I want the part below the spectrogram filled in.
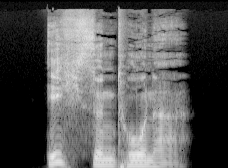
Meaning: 1. comparative degree of ich-synton 2. inflection of ich-synton: strong/mixed nominative masculine singular 3. inflection of ich-synton: strong genitive/dative feminine singular
- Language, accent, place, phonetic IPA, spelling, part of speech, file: German, Germany, Berlin, [ˈɪçzʏnˌtoːnɐ], ich-syntoner, adjective, De-ich-syntoner.ogg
